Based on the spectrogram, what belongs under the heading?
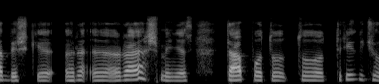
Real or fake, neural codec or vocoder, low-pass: real; none; 9.9 kHz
